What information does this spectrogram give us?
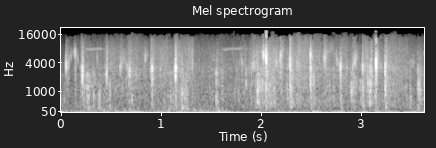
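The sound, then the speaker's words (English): Caterpillar droppings (frass), like light brown dirt, fall from the forest canopy in still, windless air in a soft, irregular patter of tiny ticks and taps, like light rain on leaves, quiet and steady with no voices. “When the wind is still, you may even be able to hear it raining down from the forest canopy.”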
